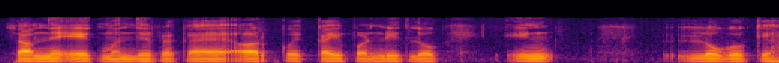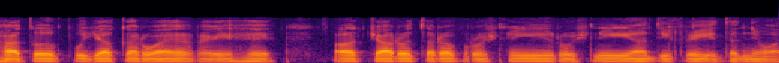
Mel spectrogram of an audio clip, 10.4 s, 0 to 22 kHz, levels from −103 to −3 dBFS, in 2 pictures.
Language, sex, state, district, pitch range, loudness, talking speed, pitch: Angika, male, Bihar, Madhepura, 90-95 Hz, -30 LUFS, 160 wpm, 95 Hz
